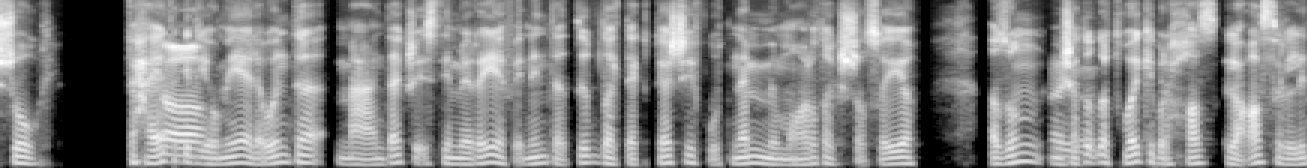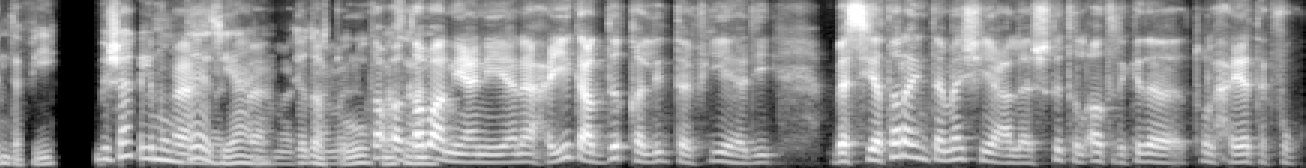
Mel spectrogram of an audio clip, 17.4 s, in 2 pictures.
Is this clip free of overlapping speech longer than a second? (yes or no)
no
